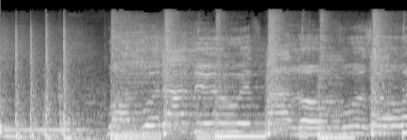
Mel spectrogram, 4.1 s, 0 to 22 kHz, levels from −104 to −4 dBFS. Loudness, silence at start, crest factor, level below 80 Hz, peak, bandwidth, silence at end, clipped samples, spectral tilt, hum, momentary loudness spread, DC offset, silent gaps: -17 LUFS; 0 s; 16 dB; -28 dBFS; -2 dBFS; 16.5 kHz; 0 s; under 0.1%; -5 dB/octave; none; 5 LU; under 0.1%; none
